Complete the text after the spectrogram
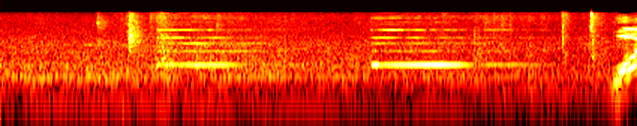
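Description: An elevator chime beeps twice.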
